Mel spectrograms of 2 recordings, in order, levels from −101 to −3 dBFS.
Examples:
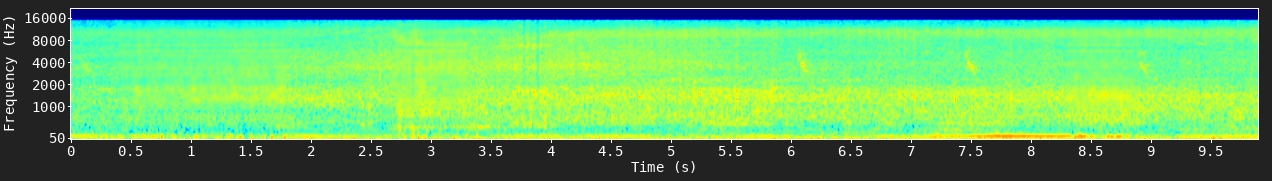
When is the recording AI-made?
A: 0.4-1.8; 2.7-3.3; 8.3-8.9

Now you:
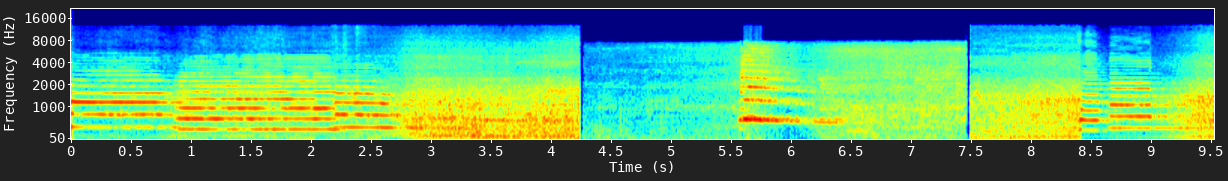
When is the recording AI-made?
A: 1.8-5.5; 6.2-7.8

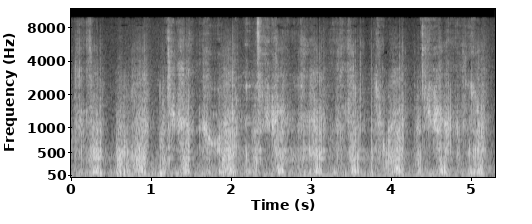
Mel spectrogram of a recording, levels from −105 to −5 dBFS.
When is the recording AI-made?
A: none

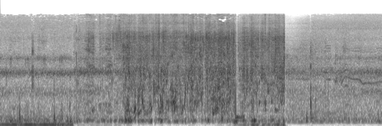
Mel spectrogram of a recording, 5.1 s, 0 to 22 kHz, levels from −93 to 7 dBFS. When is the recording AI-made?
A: 1.6-2.5; 3.2-4.1

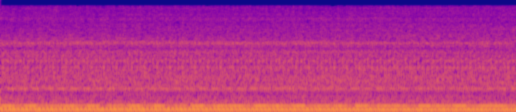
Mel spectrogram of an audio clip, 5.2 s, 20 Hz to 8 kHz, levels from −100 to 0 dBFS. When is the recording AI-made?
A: none

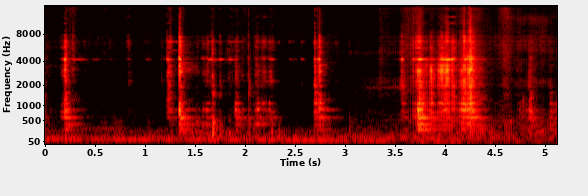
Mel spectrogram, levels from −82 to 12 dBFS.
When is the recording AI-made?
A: 3.3-5.1

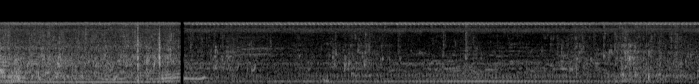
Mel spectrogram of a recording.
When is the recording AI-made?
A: none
